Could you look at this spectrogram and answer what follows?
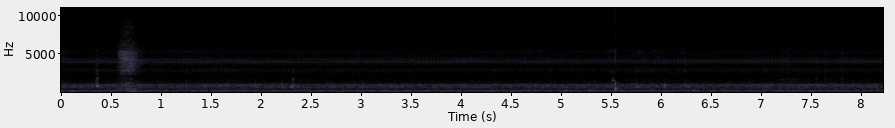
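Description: Steady hiss of a portable propane heater running in a small enclosed shack, over a low hum. There is a brief rustle about half a second in and a few faint clicks.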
